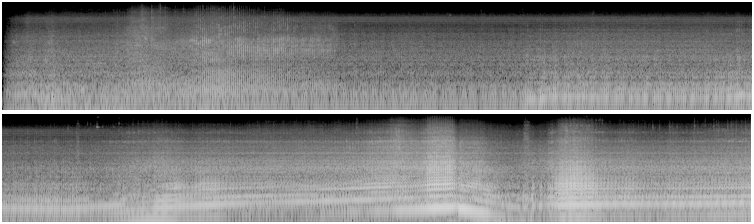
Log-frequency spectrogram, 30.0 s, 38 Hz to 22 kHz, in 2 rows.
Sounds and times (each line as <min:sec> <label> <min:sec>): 0:00.0 cars 0:29.9
0:00.0 motorcycles 0:29.9
0:00.0 trucks 0:29.9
